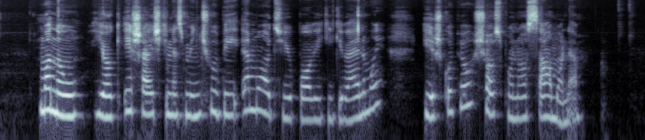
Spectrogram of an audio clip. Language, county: Lithuanian, Vilnius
